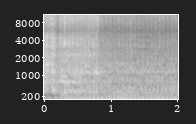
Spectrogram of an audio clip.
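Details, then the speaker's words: Honda Beat FI injection scooter after replacing faulty spark plug cap (sputtering, dying when throttle released): low even putter settling into steady idle right after start, no stumble; fixed. "ternyata motor setelah dihidupkan kita tes untuk jalan gas yang dilepas sudah tidak bermasalah lagi teman-teman"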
